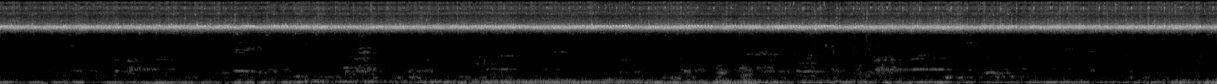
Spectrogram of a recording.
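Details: Thousands of crickets chirping together inside a cricket breeding farm, a dense, unbroken high shrill chorus that holds steady throughout, with a faint low hum and scattered soft background noises beneath.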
